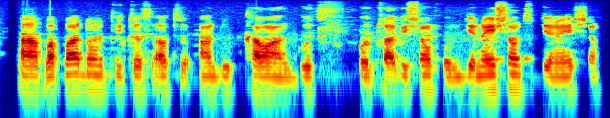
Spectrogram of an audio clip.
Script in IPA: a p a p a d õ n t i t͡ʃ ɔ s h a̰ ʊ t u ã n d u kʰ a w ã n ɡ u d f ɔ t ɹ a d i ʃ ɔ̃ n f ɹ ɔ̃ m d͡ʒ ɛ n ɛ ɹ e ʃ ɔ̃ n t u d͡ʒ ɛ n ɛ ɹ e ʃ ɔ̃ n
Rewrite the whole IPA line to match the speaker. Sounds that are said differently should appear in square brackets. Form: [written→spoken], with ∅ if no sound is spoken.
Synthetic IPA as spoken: a p a p a d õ n t i t͡ʃ ɔ s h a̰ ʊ t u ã n d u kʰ a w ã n ɡ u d f ɔ t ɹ a d i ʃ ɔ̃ n f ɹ ɔ̃ m d͡ʒ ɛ n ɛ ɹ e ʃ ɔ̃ n t u d͡ʒ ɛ n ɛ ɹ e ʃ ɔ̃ n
